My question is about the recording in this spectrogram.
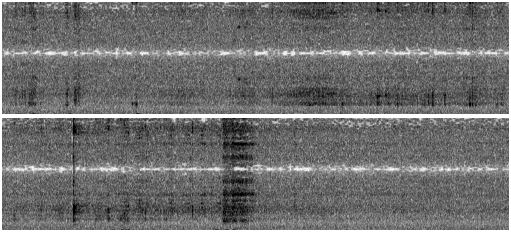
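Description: Near silence: a faint low rumble with a few soft knocks, the loudest a little past the middle.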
